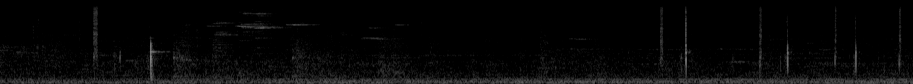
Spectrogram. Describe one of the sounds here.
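A spray bottle hisses in short, sharp squirts.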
